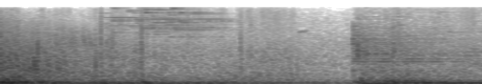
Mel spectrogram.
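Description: Confringo explosion spell blasting in the video game Hogwarts Legacy, with a few deep booming bursts at irregular intervals over a steady rumbling game ambience.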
